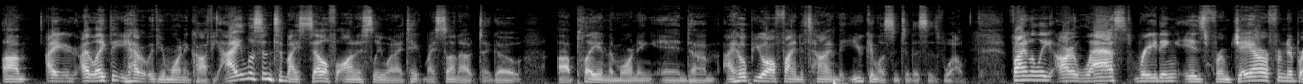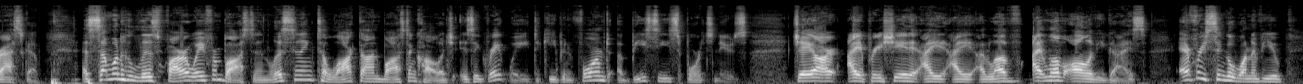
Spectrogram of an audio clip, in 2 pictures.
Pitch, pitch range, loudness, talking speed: 130 Hz, 115-160 Hz, -15 LUFS, 230 wpm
